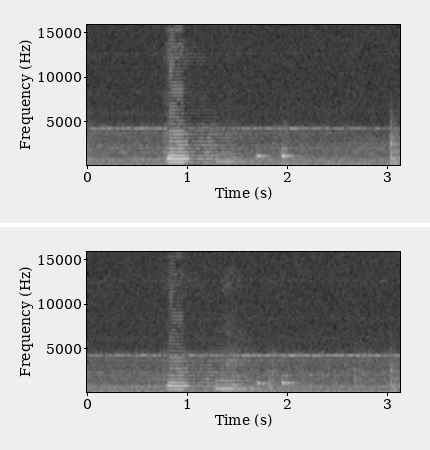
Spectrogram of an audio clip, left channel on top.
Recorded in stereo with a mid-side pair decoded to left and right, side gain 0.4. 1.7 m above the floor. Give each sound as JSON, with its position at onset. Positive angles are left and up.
{"t": 1.7, "sound": "knocking", "azimuth_deg": 55, "distance_m": 3.5}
